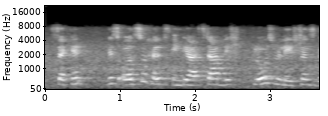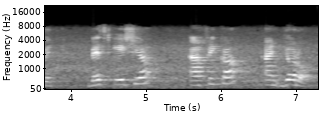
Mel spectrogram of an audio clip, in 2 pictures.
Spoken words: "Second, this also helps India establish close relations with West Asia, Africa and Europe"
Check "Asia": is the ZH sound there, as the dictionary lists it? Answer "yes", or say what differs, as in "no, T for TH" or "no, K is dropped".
no, SH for ZH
